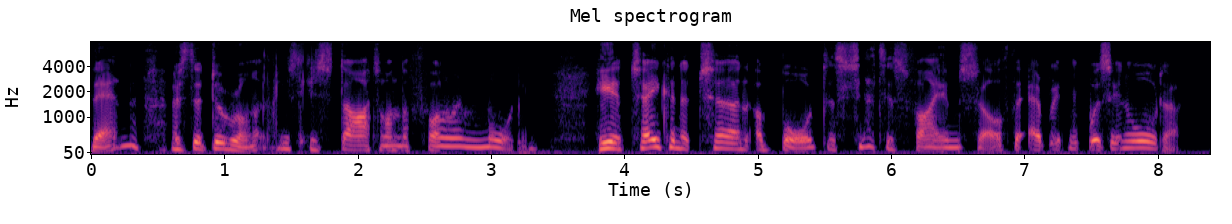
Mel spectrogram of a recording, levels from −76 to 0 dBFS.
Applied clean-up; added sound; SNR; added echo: neural diffusion model UNIVERSE++.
